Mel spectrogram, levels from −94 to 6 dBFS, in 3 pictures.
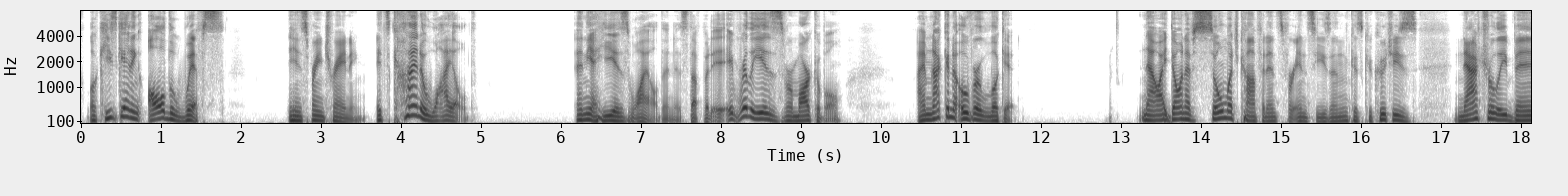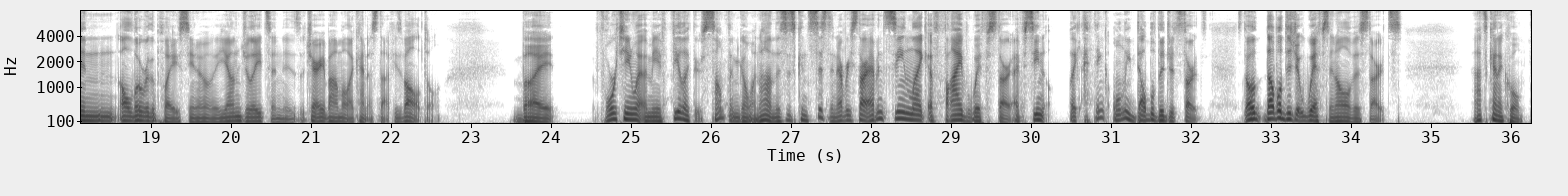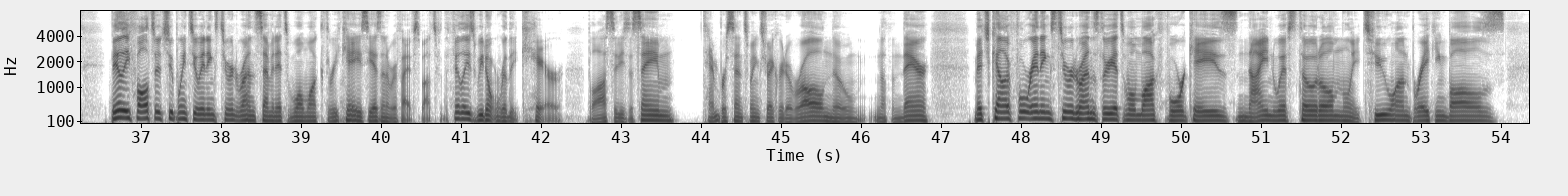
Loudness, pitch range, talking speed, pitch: -23 LUFS, 105-140 Hz, 190 wpm, 120 Hz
